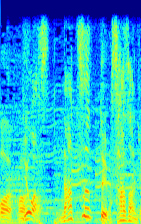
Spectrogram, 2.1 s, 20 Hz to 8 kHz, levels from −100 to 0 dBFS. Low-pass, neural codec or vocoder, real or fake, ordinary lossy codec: 7.2 kHz; none; real; none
